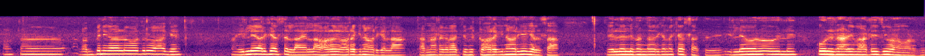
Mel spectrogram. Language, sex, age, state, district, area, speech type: Kannada, male, 30-45, Karnataka, Udupi, rural, spontaneous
